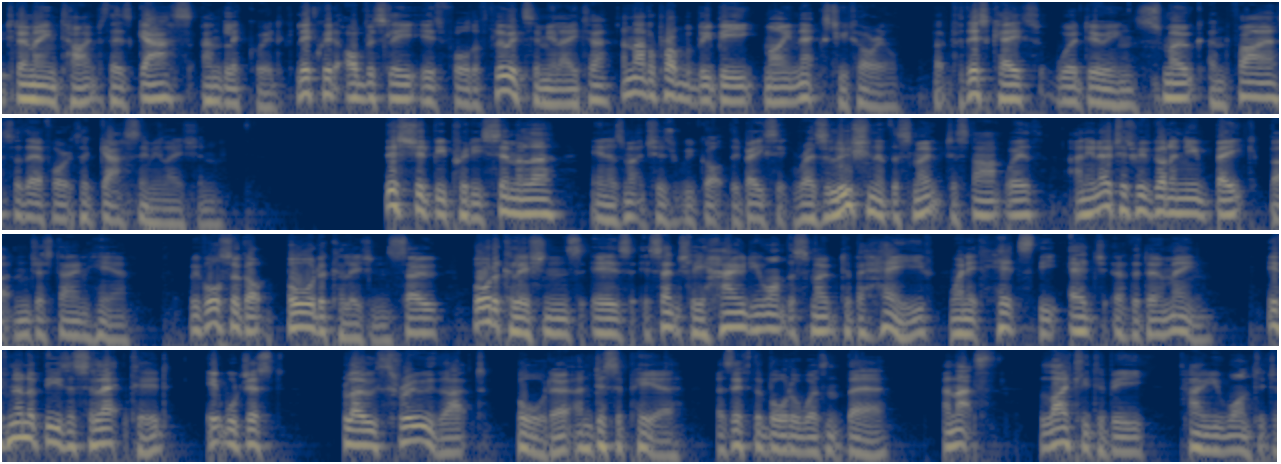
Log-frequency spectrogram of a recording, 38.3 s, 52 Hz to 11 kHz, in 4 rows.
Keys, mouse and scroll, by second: 0.8 click, 3.6 click, 17.4-19.0 scroll down 1, 21.0-21.8 scroll down 1, 28.0-28.4 scroll up 1.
